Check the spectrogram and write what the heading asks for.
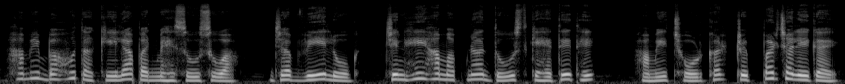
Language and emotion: Hindi, sad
